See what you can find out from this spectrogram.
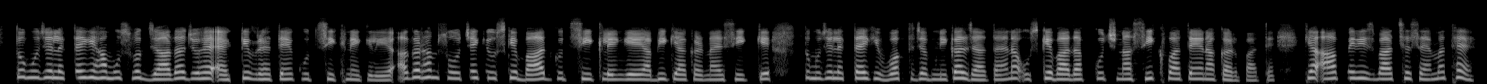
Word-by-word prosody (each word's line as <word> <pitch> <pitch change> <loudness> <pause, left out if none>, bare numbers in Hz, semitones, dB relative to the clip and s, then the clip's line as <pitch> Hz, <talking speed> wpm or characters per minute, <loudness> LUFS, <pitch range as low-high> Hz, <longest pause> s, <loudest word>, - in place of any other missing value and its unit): तो 335 - -3
मुझे 315 0 0
लगता 300 +1 +1
है 315 - +4
कि 320 - +3
हम 300 -1 -1
उस 295 -1 -6
वक़्त 305 -5 -3
ज़्यादा 235 +5 +2
जो 270 - 0
है 275 -2 +5
एक्टिव 265 +5 -1
रहते 240 +1 -1
हैं 245 - +1
कुछ 250 -1 -14
सीखने 230 -2 0
के 205 +2 -8
लिए। 195 +1 -3
अगर 320 +4 0
हम 330 -1 -2
सोचें 290 +2 0
कि 290 - -4
उसके 295 +2 0
बाद 235 +1 +4
कुछ 270 -6 -11
सीख 250 -3 +2
लेंगे, 230 0 +4
अभी 225 +3 +2
क्या 230 0 -1
करना 220 0 -4
है 220 - 0
सीख 225 -3 +1
के, 255 +1 +4 0.4
तो 300 - -7
मुझे 280 +1 -3
लगता 280 0 +1
है 280 0 +6
कि 265 -1 -5
वक़्त 260 -1 -3
जब 245 - -4
निकल 285 +4 +3
जाता 210 +1 -3
है 225 - -3
ना, 280 - +1
उसके 255 +5 +1
बाद 235 -1 +3
आप 235 0 +1
कुछ 265 -2 +1
ना 245 0 0
सीख 270 0 +2
पाते 265 0 0
हैं, 255 0 +5
ना 240 - 0
कर 210 -4 -2
पाते 190 0 -11
हैं। - - -15 0.3
क्या 300 -1 +3
आप 275 +2 +2
मेरी 290 0 +3
इस 260 -4 -7
बात 250 0 +2
से 280 - -4
सहमत 265 +4 -6
हैं? 280 -10 0
255 Hz, 260 wpm, -25 LUFS, 230-285 Hz, 0.4 s, है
